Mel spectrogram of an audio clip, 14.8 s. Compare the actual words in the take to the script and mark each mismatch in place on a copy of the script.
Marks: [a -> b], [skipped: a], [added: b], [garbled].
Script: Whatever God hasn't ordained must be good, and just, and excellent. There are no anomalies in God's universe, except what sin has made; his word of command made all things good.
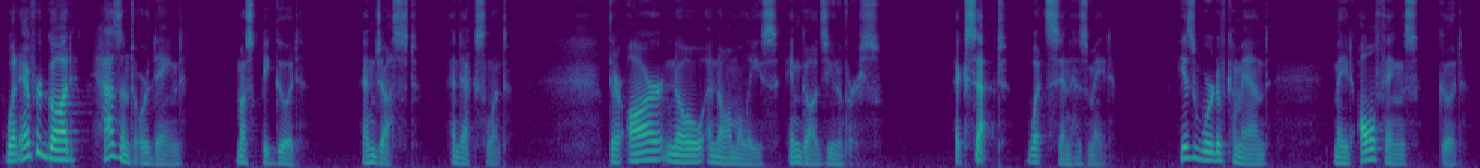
Whatever God hasn't ordained must be good, and just, and excellent. There are no anomalies in God's universe, except what sin has made; his word of command made all things good.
